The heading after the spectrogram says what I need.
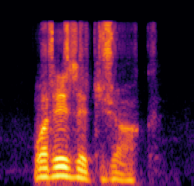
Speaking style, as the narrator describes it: Her voice was steady now that the need for self-control seemed thrust upon her

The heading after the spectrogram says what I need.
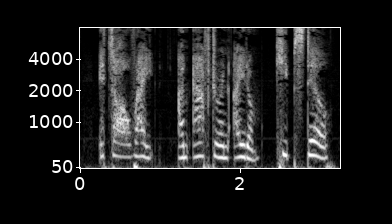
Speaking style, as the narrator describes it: whispered

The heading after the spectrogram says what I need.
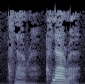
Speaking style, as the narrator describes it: he murmured in a low, pleading voice

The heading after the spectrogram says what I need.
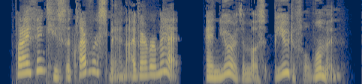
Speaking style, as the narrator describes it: she exclaimed

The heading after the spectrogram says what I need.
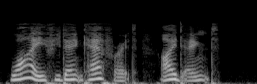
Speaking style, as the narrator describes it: Louis asked sharply

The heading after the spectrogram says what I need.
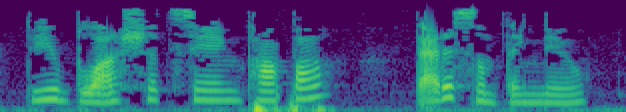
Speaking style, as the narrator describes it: said Monsieur de Bassompierre in a low voice, with a grave smile

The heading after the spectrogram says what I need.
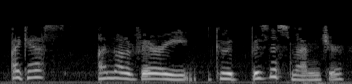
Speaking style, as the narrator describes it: faltered the red-lipped voice with incongruous pathos

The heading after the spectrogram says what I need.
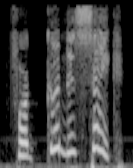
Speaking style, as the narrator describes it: cried Dorothy, amazed

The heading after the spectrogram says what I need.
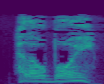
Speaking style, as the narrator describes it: he croaked

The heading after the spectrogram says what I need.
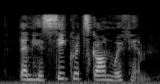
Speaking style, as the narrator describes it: remarked Myerst calmly

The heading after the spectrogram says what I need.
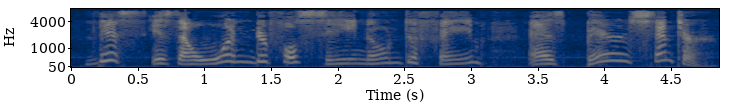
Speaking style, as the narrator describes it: the little brown bear said in a proud and impressive voice, although it still squeaked

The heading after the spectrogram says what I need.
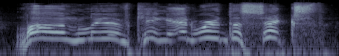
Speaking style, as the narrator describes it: another cry shook the night with its far-reaching thunders

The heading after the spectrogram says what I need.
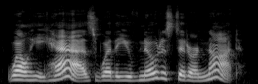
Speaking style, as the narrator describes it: retorted Jenny Wren sharply

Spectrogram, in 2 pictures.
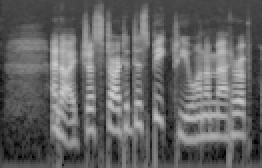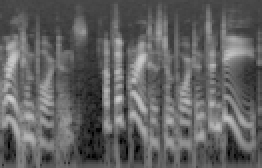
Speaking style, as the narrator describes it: he repeated irritably

